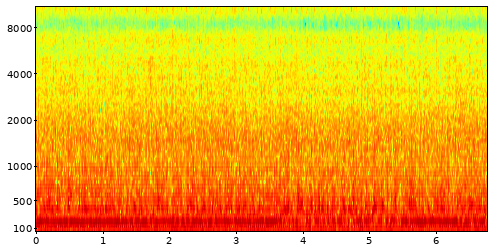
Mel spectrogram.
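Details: 1965 75 hp Evinrude Electromatic outboard (owner thought 1963) with electromatic shift, serviced with new water pump impeller and lower unit: loud, steady drone with constant hum, no knocks or surging; runs like a charm.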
